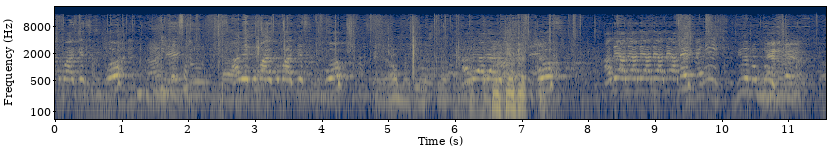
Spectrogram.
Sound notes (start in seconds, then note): 9.2 laughs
